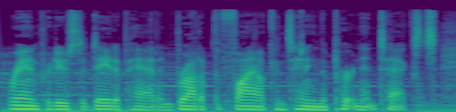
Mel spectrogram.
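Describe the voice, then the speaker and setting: A man narrating an audiobook in steady, scripted storytelling. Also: lowish voice, quick pace, faint music behind.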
